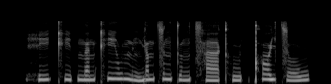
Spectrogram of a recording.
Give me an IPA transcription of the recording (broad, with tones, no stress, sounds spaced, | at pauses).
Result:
h iː˨˥ kʰ iː˨ p̚ n̪ ɐ˨˥ n kʰ iː˥ w n̪ ɪ˨˩ ŋ j ɐ˥ m t͡s ʊ˥ ŋ t̪ ʊ˨˥ ŋ t͡sʰ aː˨ kʰ uː˨ t̚ kʰ ɔː˥ j t͡s o˨˥ w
